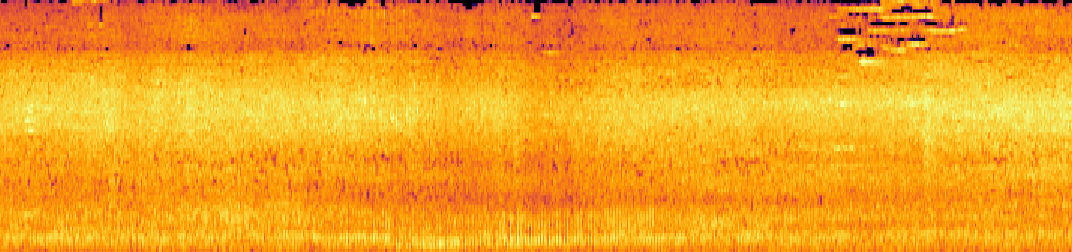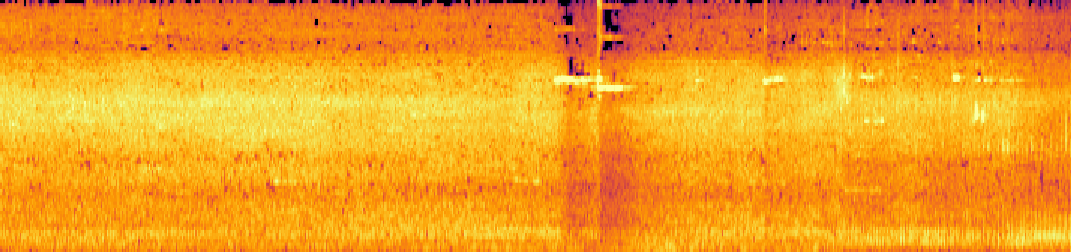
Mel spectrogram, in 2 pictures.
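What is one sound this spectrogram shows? Car engines hum in a busy street.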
